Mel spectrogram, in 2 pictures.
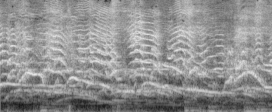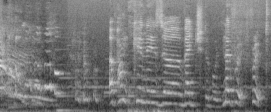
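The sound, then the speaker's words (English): A group of children cheer and shout with high, excited voices during a Halloween quiz, followed by scattered clapping and laughter as the cheering fades in the second half. “A big round of applause.”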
